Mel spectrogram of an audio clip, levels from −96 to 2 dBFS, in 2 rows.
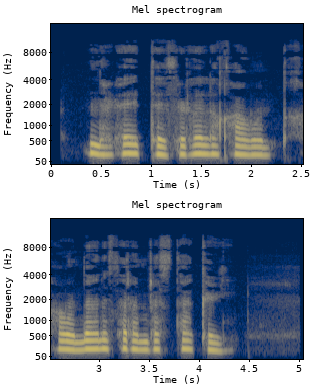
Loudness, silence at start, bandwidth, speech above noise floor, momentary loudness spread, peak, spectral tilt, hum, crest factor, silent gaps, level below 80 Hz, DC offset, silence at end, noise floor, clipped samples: -25 LUFS; 0.35 s; 10.5 kHz; 35 dB; 8 LU; -8 dBFS; -7.5 dB/octave; none; 18 dB; none; -70 dBFS; under 0.1%; 0.75 s; -59 dBFS; under 0.1%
